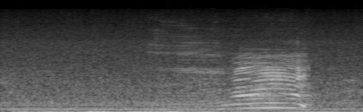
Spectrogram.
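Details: Brown cows with their calves in a green pasture: after a quiet lead-in with a faint early lowing, one short rich moo rises then drops away near the end, over a steady low hum.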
